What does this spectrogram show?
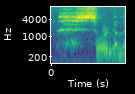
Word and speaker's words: sorghum: Sword gum. It's spelled like this. S O R G H U M.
